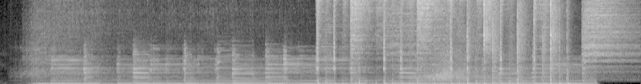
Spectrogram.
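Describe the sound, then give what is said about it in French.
A short musical jingle blended with a rumbling car engine, starting as a steady tonal drone and turning into loud, punchy revving bursts halfway through before cutting off abruptly. No talking. “Bienvenue dans Business en bagnole Jingle.”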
